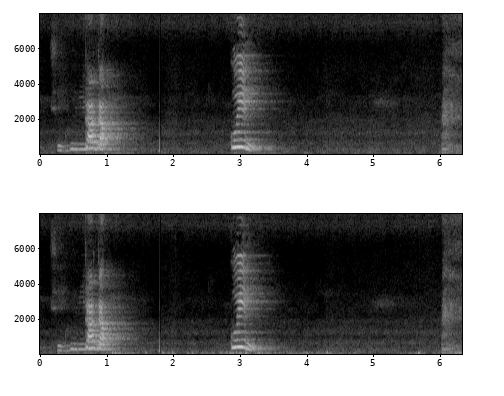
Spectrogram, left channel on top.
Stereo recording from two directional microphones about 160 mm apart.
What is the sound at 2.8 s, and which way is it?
Speech, 25° left (ahead or behind).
